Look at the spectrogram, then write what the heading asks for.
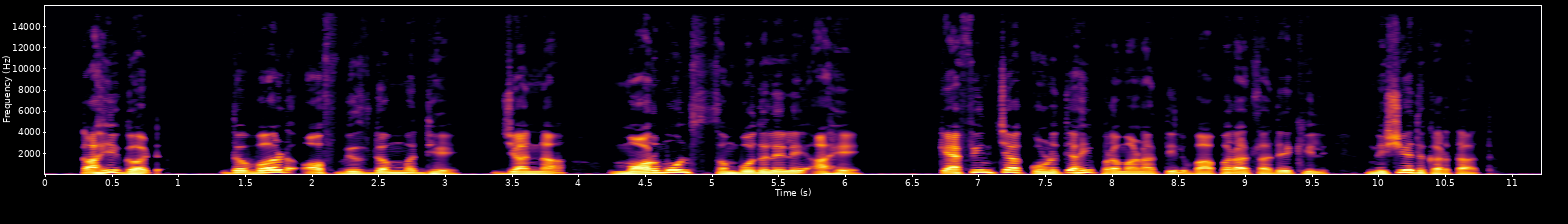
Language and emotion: Marathi, neutral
